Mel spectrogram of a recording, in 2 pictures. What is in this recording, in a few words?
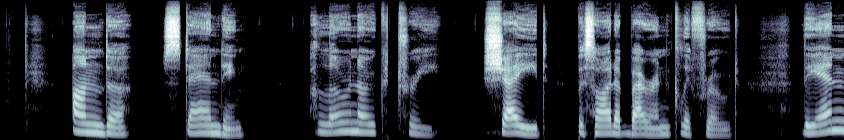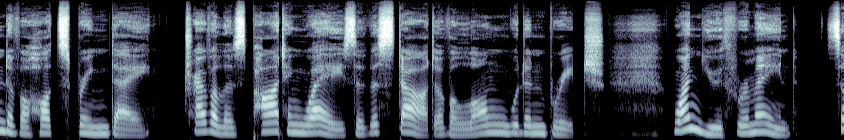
Novel Narration Opening, AI; Maya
